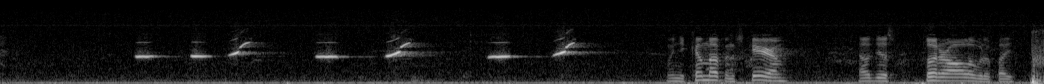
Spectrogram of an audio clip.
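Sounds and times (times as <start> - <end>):
steady low rumble: 0.0 - 10.4
person whistling an imitation of a bobwhite quail call: 1.4 - 6.0
speech: 6.8 - 8.0, 8.6 - 10.3.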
